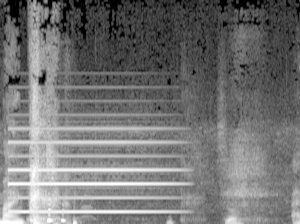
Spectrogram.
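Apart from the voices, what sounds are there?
mobile phone beeping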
